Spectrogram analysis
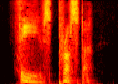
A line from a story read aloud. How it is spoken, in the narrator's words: muttered Locke under his breath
